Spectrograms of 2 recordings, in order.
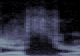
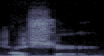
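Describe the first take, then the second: First: The middle of the name has an 'st' sound. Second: The middle of the name has an 'sh' sound. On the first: The speaker calls it right. "But it should be Esther" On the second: The speaker calls it wrong. "my brain just makes it an sh, and I say Escher"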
